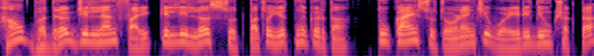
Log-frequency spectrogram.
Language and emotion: Goan Konkani, neutral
